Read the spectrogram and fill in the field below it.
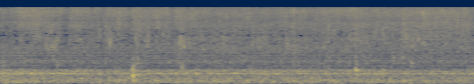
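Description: Tap water runs steadily into a kitchen sink while chicken is rinsed before cooking Jamaican stew chicken, a constant wash with no voices.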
